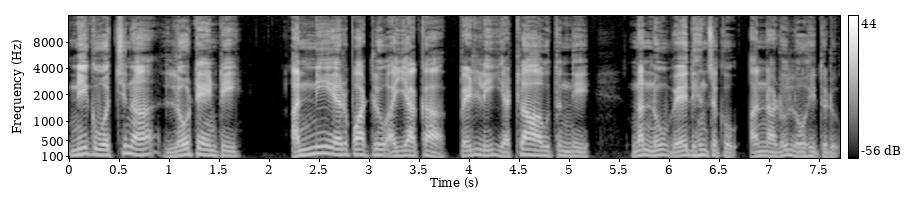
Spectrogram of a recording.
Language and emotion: Telugu, neutral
